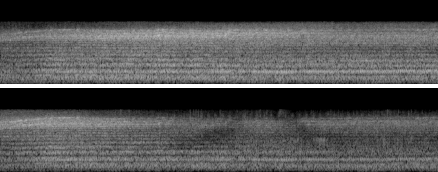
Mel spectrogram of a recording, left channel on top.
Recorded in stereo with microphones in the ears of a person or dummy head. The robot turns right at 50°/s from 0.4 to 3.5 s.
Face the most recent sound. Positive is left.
turn(degrees=130)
